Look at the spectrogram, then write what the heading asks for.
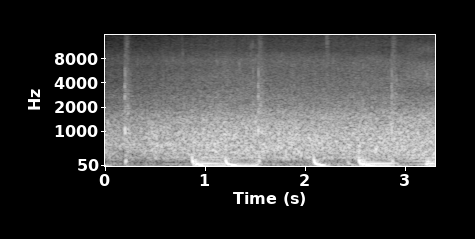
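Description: Creek water flowing steadily while trout fishing with a float, heard as a constant close hiss and wash, with a few low thumps and knocks over it.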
